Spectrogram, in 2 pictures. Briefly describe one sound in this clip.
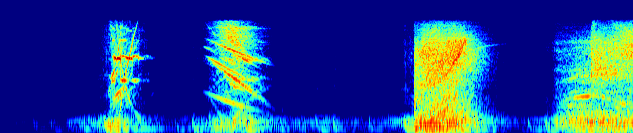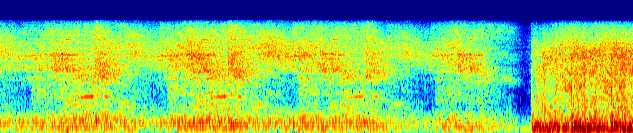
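Game sound effects whoosh and zap.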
